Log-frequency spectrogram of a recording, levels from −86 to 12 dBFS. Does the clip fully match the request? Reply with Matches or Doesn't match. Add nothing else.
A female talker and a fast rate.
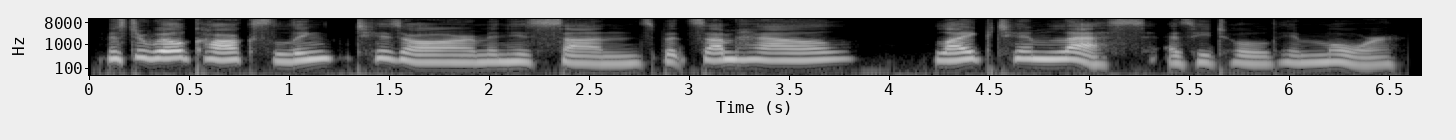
Doesn't match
